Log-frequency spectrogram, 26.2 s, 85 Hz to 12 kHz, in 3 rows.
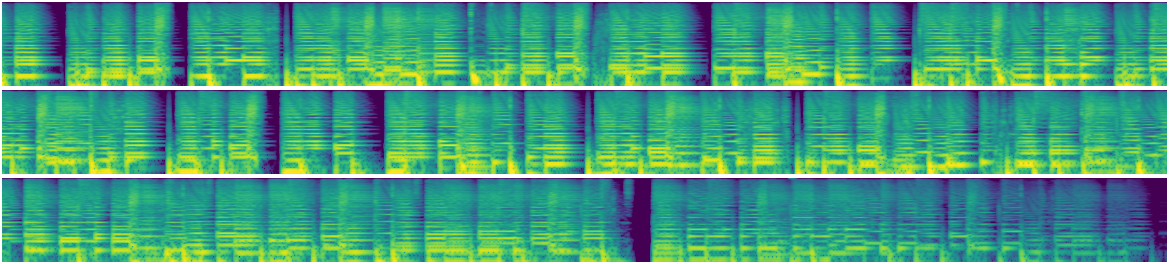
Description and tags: Lost Moons -=- 8bit Gumball Machine
A small bit of an action packed synthetic melody ...please enjoy!
8bit, fast, harmonix, paced, short, wacky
